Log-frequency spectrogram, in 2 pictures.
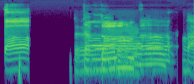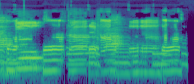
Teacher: ایک تو زبان کی نوک ہوگی اور دوسرا دو دانت جو سامنے والے ہیں ان کے اندر والے حصہ جو جڑوں کا حصہ ہے وہاں سے تا ادا ہوگی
